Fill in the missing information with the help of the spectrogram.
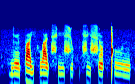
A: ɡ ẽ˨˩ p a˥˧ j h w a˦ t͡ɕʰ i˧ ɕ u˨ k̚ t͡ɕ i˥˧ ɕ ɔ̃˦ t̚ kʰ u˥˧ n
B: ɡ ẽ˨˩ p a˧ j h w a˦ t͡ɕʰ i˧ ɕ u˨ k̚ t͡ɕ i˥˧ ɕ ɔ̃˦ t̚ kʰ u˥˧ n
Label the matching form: A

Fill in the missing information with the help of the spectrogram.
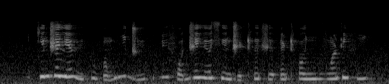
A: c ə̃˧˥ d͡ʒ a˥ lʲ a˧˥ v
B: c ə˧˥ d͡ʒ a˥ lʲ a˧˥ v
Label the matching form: A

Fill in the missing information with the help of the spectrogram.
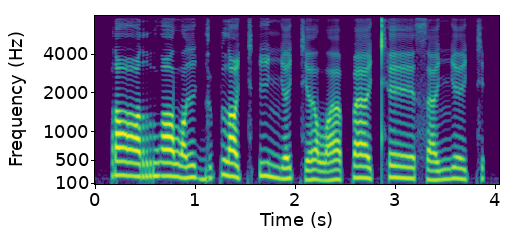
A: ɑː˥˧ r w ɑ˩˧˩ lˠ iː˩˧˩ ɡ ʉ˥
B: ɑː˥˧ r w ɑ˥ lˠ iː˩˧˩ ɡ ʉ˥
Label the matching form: B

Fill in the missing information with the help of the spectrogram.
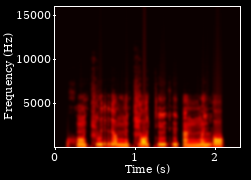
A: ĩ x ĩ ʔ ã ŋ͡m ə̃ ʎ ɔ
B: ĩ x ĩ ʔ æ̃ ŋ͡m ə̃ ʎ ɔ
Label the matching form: A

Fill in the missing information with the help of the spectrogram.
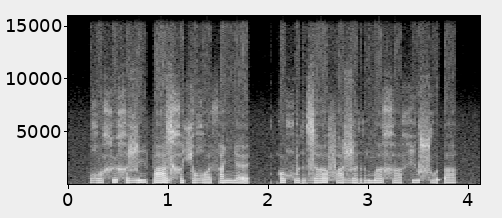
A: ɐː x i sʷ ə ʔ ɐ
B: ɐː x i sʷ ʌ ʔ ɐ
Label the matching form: A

